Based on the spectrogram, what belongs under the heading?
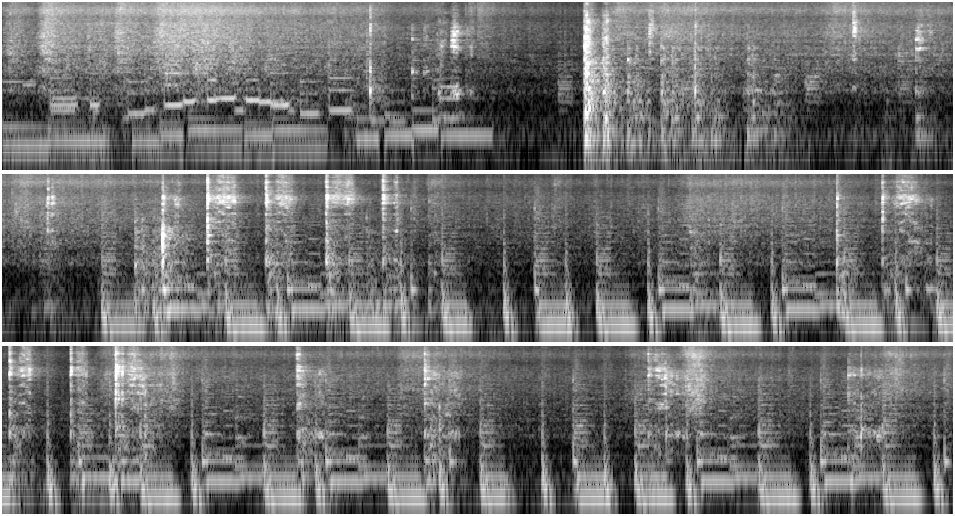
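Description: Egg noodles sizzling in a soy-sauce mixture in a wok, stirred and tossed with a steel wok ladle that clacks and scrapes against the pan. The clacks come thick and fast after the first few seconds, beginning with one sharp knock.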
